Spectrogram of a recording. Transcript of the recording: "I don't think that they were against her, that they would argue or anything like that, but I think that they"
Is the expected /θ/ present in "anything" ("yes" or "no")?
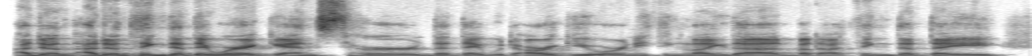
yes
